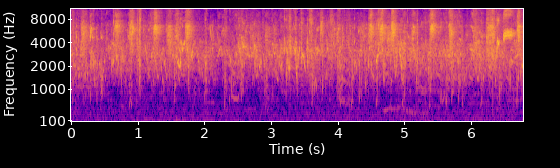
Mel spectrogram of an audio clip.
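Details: Cheerful pet budgerigars singing as they eat, soft running warble of chirps and squeaks, rising into a short bright whistle toward the end.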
